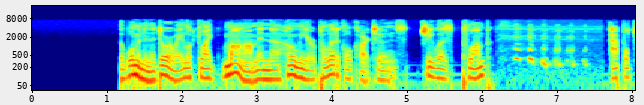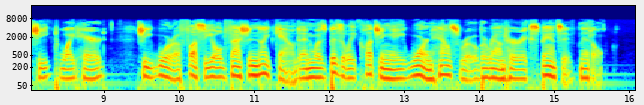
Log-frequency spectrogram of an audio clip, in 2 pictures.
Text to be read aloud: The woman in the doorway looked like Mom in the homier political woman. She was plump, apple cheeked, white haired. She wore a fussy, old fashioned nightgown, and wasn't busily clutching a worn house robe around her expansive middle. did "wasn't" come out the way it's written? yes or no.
no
